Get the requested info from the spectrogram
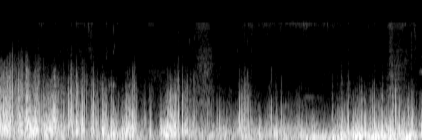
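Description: Wind buffeting the microphone: an uneven, low rushing noise that rises and falls in gusts.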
